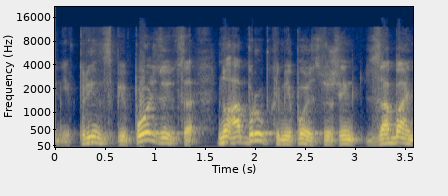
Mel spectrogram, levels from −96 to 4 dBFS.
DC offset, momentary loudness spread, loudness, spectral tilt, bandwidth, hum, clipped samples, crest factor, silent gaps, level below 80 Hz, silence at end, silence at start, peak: under 0.1%; 6 LU; -15 LUFS; -7 dB/octave; 12.5 kHz; none; under 0.1%; 14 dB; none; -54 dBFS; 0 s; 0 s; 0 dBFS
